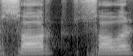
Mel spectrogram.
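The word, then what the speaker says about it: sour: Number one, acids have सॉवर test. इसको हम सौर भी पढ़ते हैं आमतौर पे, लेकिन सावर उसका सही प्रोनाउंसिएशन है.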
